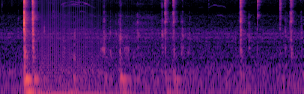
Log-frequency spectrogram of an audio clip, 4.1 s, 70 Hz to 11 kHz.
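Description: Computer keyboard keys being pressed: a scattered run of separate keystroke clicks, with one louder thump about a third of a second in, as a scale value is typed into 3D software.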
